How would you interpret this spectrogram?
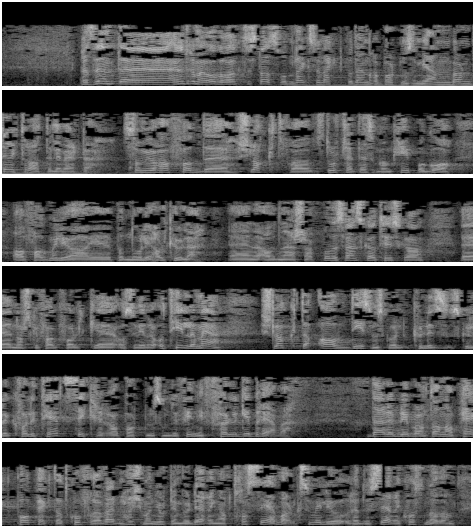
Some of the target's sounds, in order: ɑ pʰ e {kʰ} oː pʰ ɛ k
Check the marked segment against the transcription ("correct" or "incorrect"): incorrect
